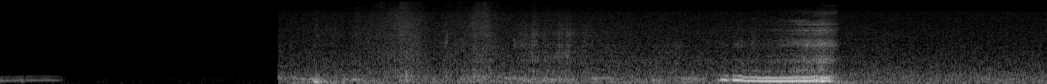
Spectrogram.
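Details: Sleeping domestic cat snoring indoors while someone blocks its nostrils: a brief snore, a silent gap, then steady low breathing that builds into one loud, rough, drawn-out snore near the end.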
